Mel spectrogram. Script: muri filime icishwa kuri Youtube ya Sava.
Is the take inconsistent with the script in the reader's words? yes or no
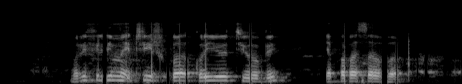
yes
